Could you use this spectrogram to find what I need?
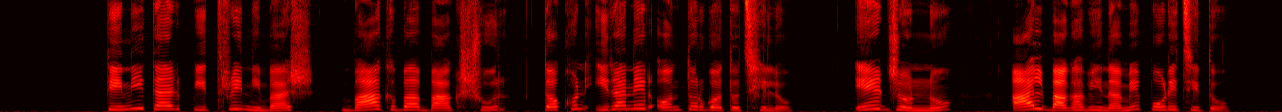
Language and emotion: Bengali, neutral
